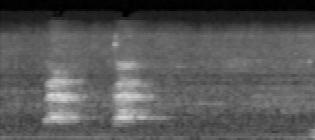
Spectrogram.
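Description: A dog barking twice, about half a second apart, over a steady low hum.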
